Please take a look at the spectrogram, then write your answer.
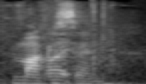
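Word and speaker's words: Marcassin: That's how you pronounce it. Marcusson. Yeah, like the Parmesan. It's exactly the same, well, right?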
